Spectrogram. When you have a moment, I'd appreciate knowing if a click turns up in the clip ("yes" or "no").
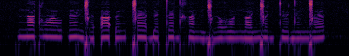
yes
